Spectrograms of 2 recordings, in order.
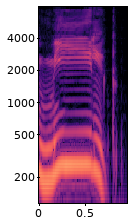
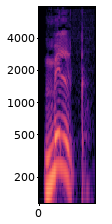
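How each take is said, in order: First: The vowel is drawn out long. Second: The vowel is short and quick. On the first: The speaker calls it wrong. "ये गलत हो जाएगा" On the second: The speaker calls it right. "जल्दी बोलना है"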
